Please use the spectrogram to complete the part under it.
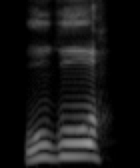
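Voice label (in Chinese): "无辜", Chinese; HSK6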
